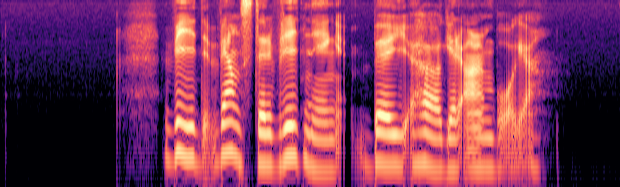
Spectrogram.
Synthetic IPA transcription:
viːd̪vɛnst̪əɾvɾiːd̪nɪŋbœjɦøːɡəɾʔa̰ɾmbo̰ːɡa̰

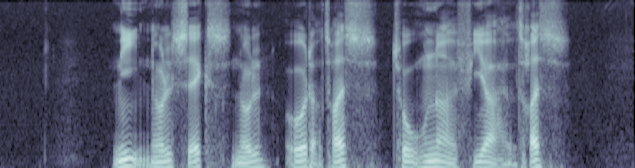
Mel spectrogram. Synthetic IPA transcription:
nḭːnɔ̽lseɡ̥snɔ̽lʔɔ̽ːɾəɒ̽t͡sʰʁast͡sʰo̝̰ːhunʁɐð̩ˠɒfiːɐɒ̽ɦælt͡sʰʁas

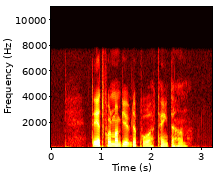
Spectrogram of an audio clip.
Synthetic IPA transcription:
d̪̥eːt̪foːɾmanbjʉ̟ːd̪apʰɔt̪ʰɛŋkt̪əɦan

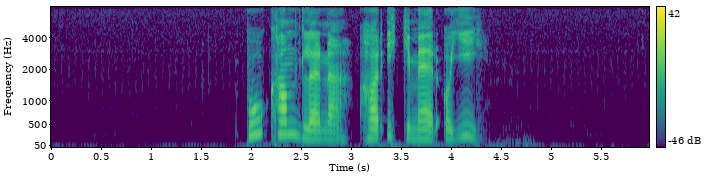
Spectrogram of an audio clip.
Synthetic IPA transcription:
b̥uːkhɑnd̪læɳəhɑːɾʔɪkəmeːɾoːjiː

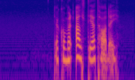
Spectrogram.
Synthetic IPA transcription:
jɑːɡ̚kʰɔmːəɾalt̪iːd̪at̪hɑ̰ːd̪ɛ̰j

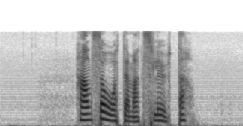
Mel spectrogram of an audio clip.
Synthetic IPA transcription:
hansɑːoːt̪̚d̪ɛmat̪slʉ̟ːt̪a

